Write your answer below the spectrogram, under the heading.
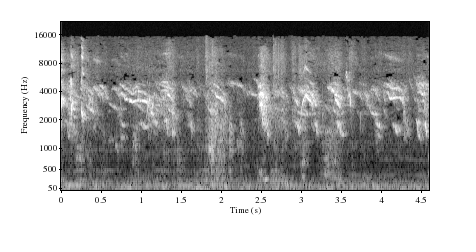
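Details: Baby pet goose taking a bath, uttering a rapid stream of thin, high downward-slurred peeps with occasional splash-like noise bursts.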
